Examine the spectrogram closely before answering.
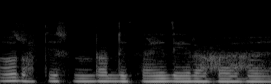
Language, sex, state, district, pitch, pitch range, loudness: Hindi, male, Bihar, Kishanganj, 135 Hz, 130-140 Hz, -36 LUFS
